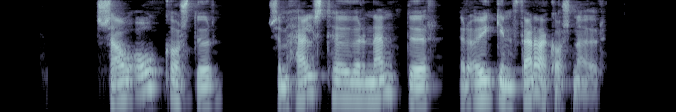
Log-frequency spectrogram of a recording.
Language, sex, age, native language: Icelandic, male, 30-39, Icelandic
